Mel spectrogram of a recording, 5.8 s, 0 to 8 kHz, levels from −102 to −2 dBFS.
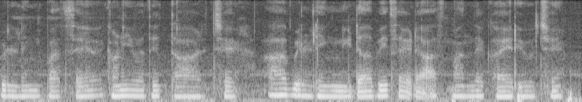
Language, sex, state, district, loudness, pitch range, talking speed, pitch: Gujarati, male, Gujarat, Valsad, -19 LUFS, 110-120 Hz, 165 wpm, 115 Hz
